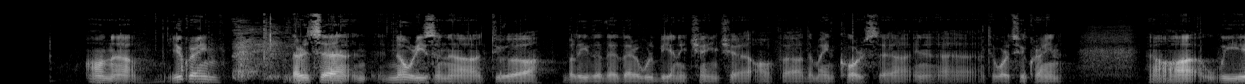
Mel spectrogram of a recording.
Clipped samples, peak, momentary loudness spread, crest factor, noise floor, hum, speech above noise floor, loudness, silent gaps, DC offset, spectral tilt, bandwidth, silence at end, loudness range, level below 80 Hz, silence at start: under 0.1%; -4 dBFS; 17 LU; 26 dB; -66 dBFS; none; 37 dB; -29 LUFS; none; under 0.1%; -3 dB/octave; 11.5 kHz; 0 s; 8 LU; -62 dBFS; 0.85 s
